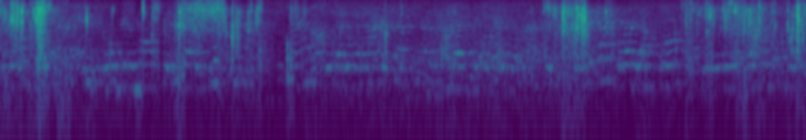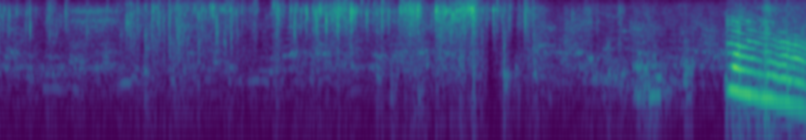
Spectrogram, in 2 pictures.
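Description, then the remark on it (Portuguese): Intermittent rustling and shuffling of paper with small handling clatter as someone fetches paper and a pen to take notes during a phone call, followed at the end by a brief, louder tonal burst. “Posso, deixa eu tomar nota aqui das. Isso, papel e caneta.”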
